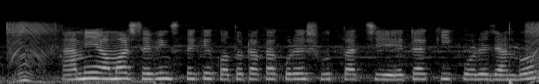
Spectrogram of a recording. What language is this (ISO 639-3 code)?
ben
